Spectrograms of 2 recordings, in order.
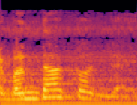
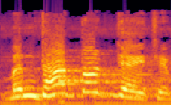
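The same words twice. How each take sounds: First: બંધાતો જ જાય dropped softer, falling away; fading echo. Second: બંધાતો જ જાય છે called out higher and louder; emphatic. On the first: Preacher echoes softly to listeners that the soul keeps getting bound. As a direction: let બંધાતો જ જાય fade as a quiet echo. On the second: Preacher stresses to listeners that the soul keeps getting bound. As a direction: hit બંધાતો hard, voice raised. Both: Acted.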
